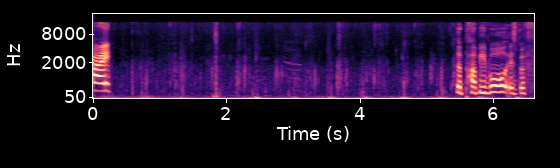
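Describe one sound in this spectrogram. A young girl talks with animation close to a microphone.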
